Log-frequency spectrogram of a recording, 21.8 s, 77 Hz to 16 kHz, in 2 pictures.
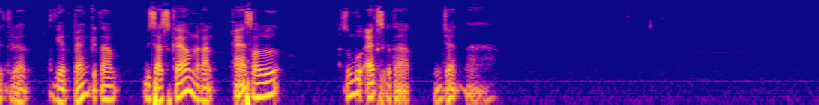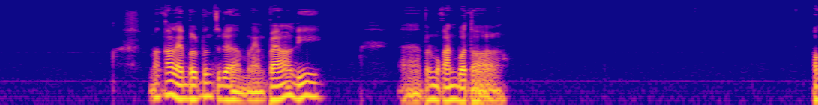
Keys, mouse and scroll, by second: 3.2 5, 9.8 click, 13.0-17.7 middle drag, 19.7-21.8 ctrl+middle drag.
